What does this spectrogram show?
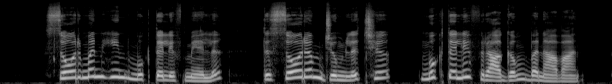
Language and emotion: Kashmiri, neutral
